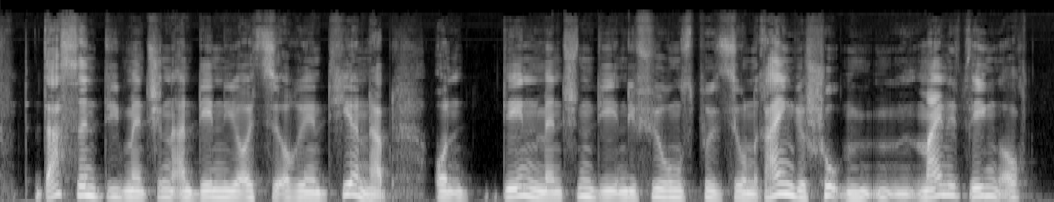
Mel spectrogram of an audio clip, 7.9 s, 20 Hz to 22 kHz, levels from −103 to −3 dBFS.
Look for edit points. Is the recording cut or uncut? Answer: uncut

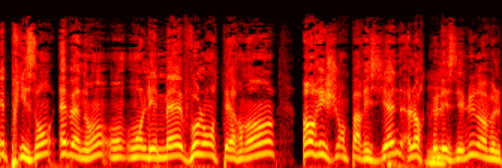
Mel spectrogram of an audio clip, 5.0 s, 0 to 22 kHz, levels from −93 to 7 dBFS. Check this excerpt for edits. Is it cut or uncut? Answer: uncut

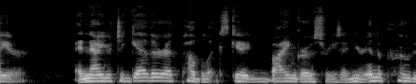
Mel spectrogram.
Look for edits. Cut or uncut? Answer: uncut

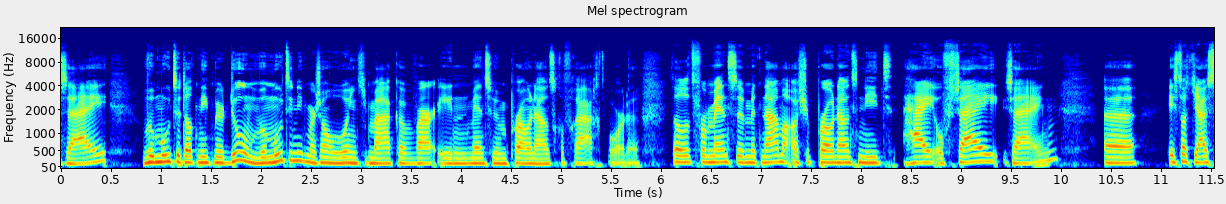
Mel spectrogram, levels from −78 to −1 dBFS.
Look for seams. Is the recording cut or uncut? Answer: uncut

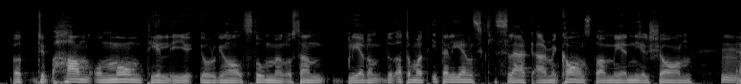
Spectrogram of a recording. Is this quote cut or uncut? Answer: uncut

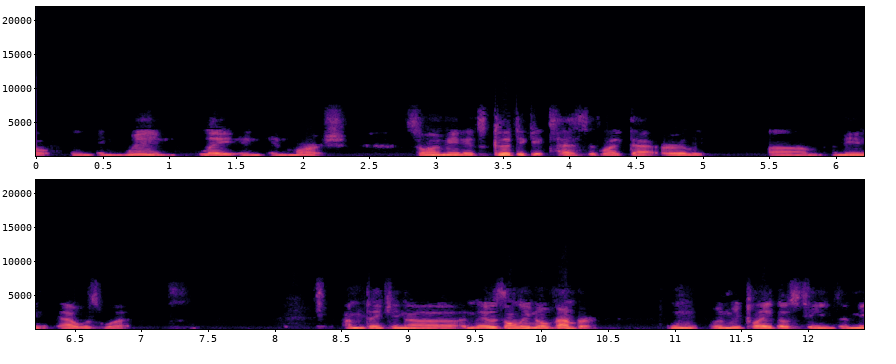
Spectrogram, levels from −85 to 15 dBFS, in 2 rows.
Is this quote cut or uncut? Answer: uncut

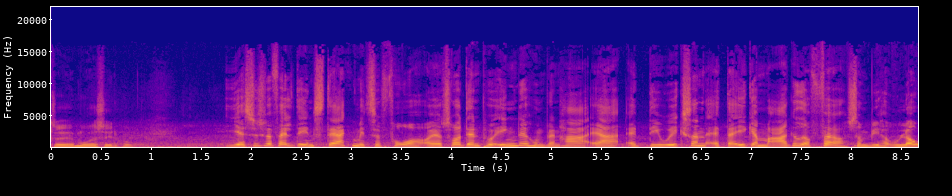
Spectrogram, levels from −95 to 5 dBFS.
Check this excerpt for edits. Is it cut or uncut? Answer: cut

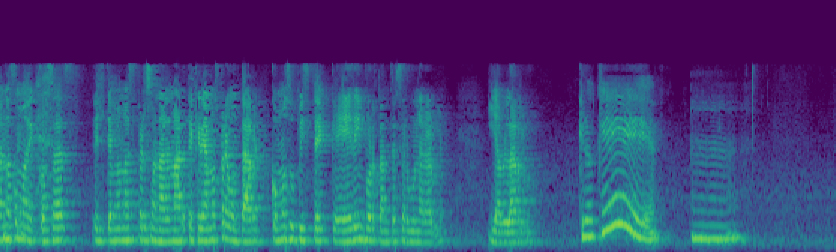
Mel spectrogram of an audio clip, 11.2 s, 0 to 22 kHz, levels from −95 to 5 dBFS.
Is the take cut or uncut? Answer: uncut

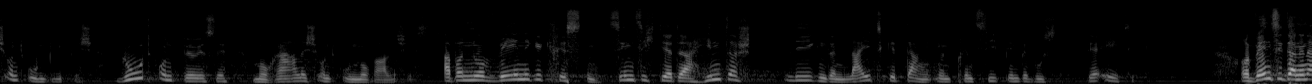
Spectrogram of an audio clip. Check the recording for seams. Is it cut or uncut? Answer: cut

